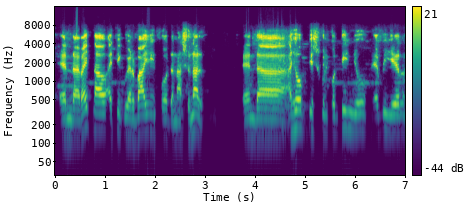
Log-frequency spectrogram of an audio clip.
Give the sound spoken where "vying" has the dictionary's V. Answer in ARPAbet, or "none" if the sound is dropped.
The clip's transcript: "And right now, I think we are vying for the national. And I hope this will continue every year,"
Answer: B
